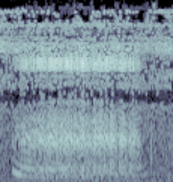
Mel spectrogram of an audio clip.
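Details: Chao, a long-coated Chihuahua, snoring: one drawn-out, raspy breath lasting about two seconds, with a hissy upper tone over a buzzing lower rattle.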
